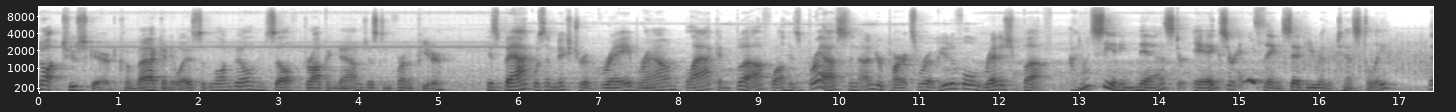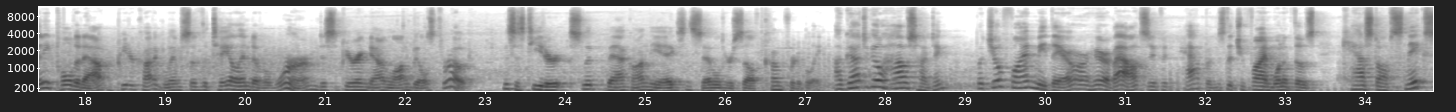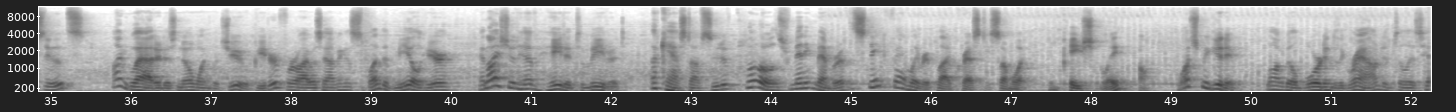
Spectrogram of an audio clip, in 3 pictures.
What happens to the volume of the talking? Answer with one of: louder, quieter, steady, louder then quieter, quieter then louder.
steady.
